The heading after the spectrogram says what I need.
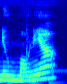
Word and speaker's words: pneumonia: Situation number three, when we have the prefix of P N EU M, which means relating to air or breath. Mostly this is for some technical words such as in pneumonia or the British pronunciation pneumonia. pneumanic or the British pronunciation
